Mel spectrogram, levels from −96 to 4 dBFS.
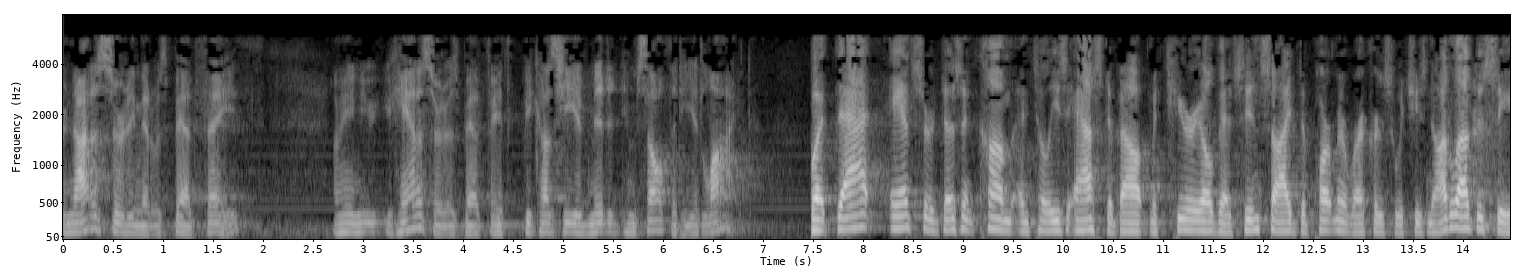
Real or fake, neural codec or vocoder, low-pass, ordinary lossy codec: real; none; 7.2 kHz; MP3, 24 kbps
